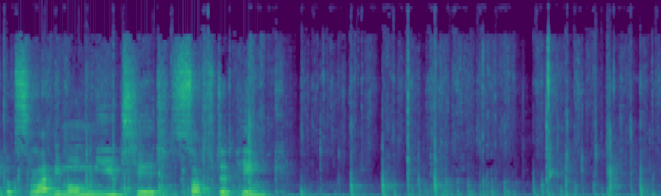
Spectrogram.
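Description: A wooden stick stirs thick paint in a plastic tub with soft scraping and clicking.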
